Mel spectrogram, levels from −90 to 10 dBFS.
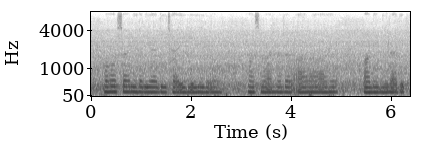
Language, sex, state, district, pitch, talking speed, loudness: Hindi, female, Maharashtra, Nagpur, 180 Hz, 130 wpm, -23 LUFS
